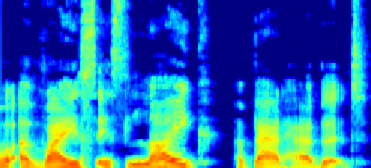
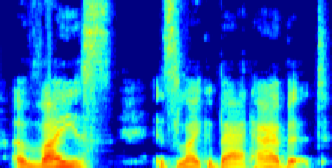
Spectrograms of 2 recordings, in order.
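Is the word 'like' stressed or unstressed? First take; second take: stressed; unstressed. First: The word 'like' is said strongly, with stress. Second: The word 'like' is said weakly, without stress. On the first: The speaker calls it wrong. "我们不说a vice is like a bad habit，如果你这样读上去了，整体的语调就被破坏了" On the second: The speaker calls it right. "所以在这里like 也是不中毒的哟"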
